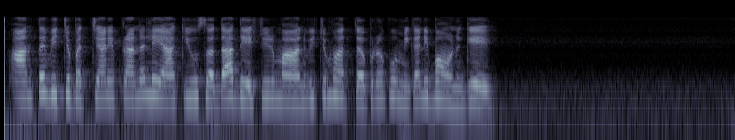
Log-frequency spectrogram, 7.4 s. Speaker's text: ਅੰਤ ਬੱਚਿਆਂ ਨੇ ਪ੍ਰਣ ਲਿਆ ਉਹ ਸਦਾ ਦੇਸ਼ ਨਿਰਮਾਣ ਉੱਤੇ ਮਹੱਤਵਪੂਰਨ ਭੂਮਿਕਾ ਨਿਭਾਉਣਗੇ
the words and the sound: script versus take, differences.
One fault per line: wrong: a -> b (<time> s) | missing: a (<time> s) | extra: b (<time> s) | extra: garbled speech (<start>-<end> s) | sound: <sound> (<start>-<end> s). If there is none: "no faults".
extra: ਵਿੱਚ (0.4 s)
extra: ਕਿ (1.7 s)
wrong: ਉੱਤੇ -> ਵਿੱਚ (3.1 s)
